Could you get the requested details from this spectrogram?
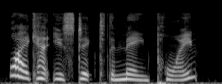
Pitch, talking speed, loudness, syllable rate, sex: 255 Hz, 215 wpm, -20 LUFS, 4.4 syllables/s, female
